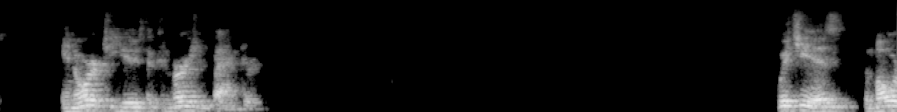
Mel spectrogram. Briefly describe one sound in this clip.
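A man lectures, speaking in short phrases.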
